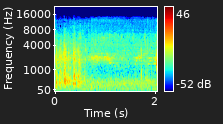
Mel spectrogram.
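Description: Creamer pours into a glass of iced coffee.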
